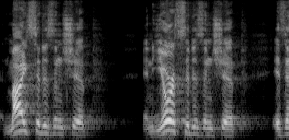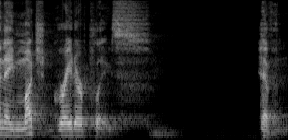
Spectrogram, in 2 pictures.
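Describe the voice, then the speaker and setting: A man's voice: fairly high pitch, very animated, a little slow, pauses often, a bit bright. A man in his forties from Trinidad, preaching a sermon in church, reading scripture with swelling emphasis and dropping into plain conversational asides. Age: 40s.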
